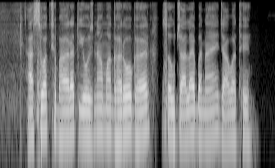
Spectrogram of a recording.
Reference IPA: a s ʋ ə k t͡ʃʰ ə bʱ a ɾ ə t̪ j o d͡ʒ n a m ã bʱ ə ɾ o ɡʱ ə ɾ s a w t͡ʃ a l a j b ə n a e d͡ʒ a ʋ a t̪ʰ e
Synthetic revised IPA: a s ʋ ə k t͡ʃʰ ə bʱ a ɾ ə t̪ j o d͡ʒ n a m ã ɡʱ ə ɾ o ɡʱ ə ɾ s ə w t͡ʃ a l a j b ə n a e d͡ʒ a ʋ a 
